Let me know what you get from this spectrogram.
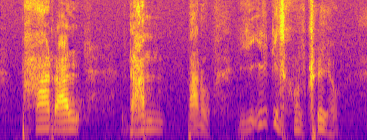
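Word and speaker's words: παραλαμβάνω: 그러니까 그 원어의 발음 뭐냐면 파랄람바노. 말이 좀 복잡합니다. 파랄람바노.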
